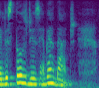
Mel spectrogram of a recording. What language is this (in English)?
Portuguese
